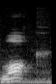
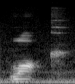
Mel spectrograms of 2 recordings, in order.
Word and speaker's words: loch: Respecting local customs means pronouncing loch, not lock, and avoiding risky topics like football or the English.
